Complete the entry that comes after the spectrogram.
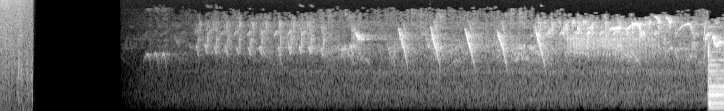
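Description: Birds chirping and singing: quick repeated chirps and falling whistled notes that fade in from silence and grow louder.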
